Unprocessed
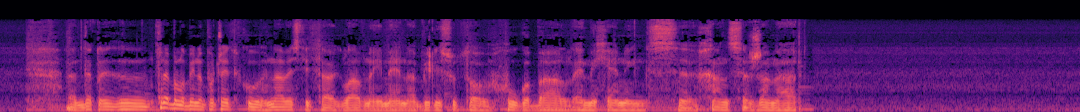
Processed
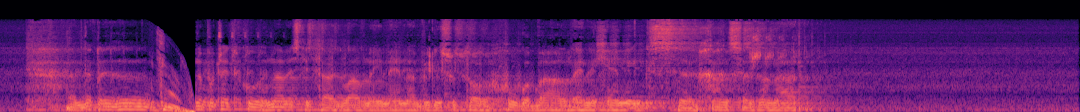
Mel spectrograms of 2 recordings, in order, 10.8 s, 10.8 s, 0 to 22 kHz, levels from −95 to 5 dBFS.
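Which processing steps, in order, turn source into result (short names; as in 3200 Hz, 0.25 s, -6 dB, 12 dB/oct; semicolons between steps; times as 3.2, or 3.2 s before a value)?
limiter -17.5 dBFS, peak gain reduction 6.5 dB; 6.25–6.7 comb 5.6 ms; feedback echo 0.129 s, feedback 53%, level -9 dB; 1.46 tape stop 0.50 s; gain +2.5 dB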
